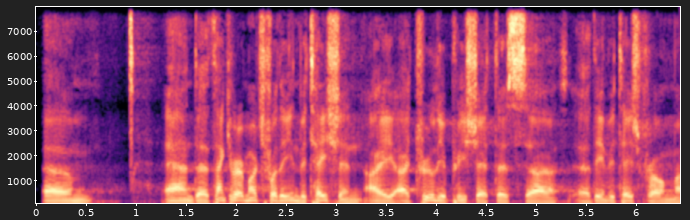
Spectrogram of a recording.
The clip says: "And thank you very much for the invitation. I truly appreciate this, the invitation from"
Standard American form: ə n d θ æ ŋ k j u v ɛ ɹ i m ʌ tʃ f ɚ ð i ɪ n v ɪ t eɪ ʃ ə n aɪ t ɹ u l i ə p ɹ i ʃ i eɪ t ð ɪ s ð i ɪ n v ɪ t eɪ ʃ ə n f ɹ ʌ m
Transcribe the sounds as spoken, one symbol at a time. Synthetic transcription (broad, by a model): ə n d θ æ ŋ k j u v ɛ ɹ i m ʌ tʃ f ɚ ð i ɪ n v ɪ t eɪ ʃ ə n aɪ t ɹ u l i ə p ɹ i ʃ i eɪ t ð ɪ s ð i ɪ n v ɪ t eɪ ʃ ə n f ɹ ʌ m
